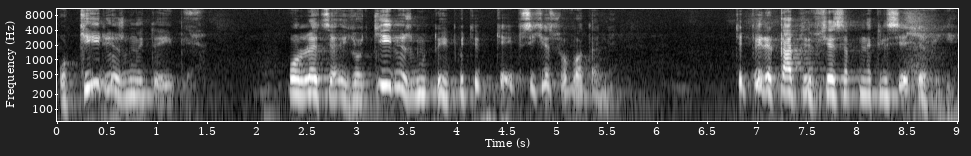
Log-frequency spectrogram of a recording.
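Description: Male preacher, high raspy fry, storytelling sermon delivery. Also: expressive. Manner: storytelling with quoted exchanges, swinging from hushed to loud.

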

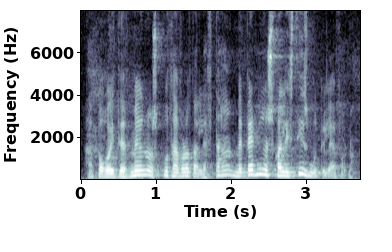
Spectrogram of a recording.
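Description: Animated high-voiced man preaching. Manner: animated storytelling with acted-out dialogue and exclamations. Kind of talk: sermon testimony.

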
